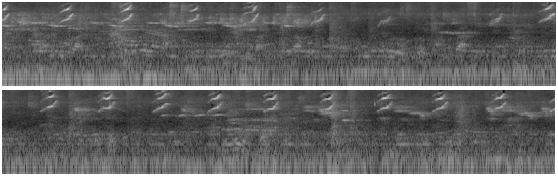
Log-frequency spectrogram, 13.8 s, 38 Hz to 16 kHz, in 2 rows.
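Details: Nestling Streak-eared Bulbul aged five days, Ubon Ratchathani, Thailand, 7 April 2023, giving continuous high, sharply rising squeaky notes several each second for the whole stretch, with low-pitched background rumble and occasional duller notes.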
